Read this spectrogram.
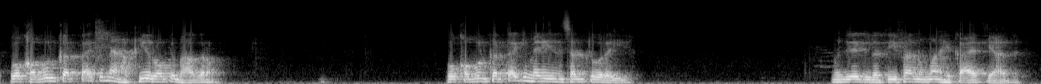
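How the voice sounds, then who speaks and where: A man, a cleric, delivers a night sermon and acts out the people in his anecdotes. He speaks at an ordinary middle pitch. The recording is slightly muffled and echoes around a hall. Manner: tells parables with acted voices of children and managers. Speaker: Shia cleric. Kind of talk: sermon with storytelling. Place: religious gathering at night.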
